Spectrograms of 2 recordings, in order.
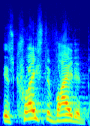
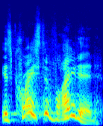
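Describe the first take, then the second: First: Slow, loud, leaning on Christ; slow rhetorical question. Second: Christ hit higher and louder, slow; stress on Christ. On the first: Retold or imitated. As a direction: ask it slowly and pointedly. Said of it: "Paul asks". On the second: Shown as a demonstration. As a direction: repeat it slower with Christ lifted high. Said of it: "repeats the question louder".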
